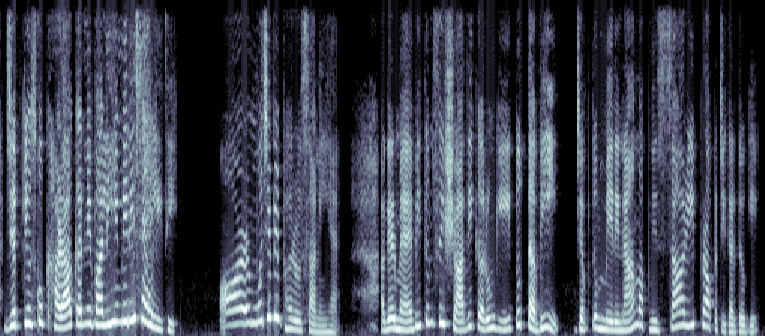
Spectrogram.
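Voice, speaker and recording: A woman voicing a coy, shrewd young aspiring model in an animated story, with a teasing manner. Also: sits high, no echo, studio quality, pitched above the performer's own voice.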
